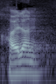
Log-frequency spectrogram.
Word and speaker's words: Højlund: do that uh yes my name is Rasmus hoyland I hope you got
